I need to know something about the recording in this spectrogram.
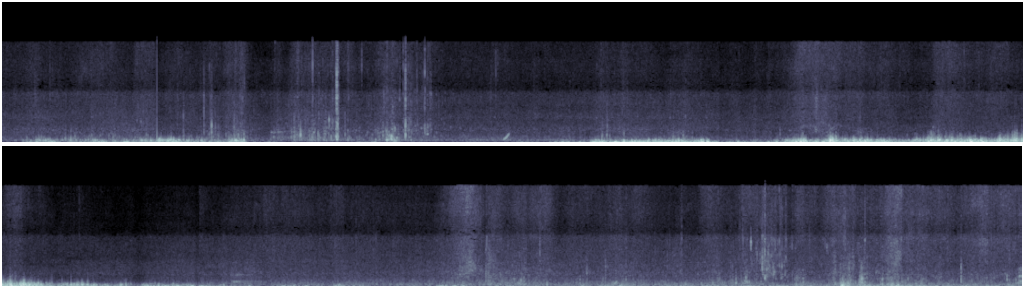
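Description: Water sloshing and splashing in a fish-retention sling held in the shallows as the fish is let swim out, loudest in a burst of splashing about halfway through, with wind buffeting the microphone.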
